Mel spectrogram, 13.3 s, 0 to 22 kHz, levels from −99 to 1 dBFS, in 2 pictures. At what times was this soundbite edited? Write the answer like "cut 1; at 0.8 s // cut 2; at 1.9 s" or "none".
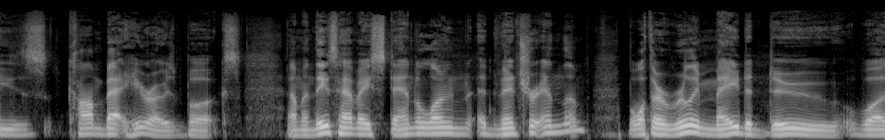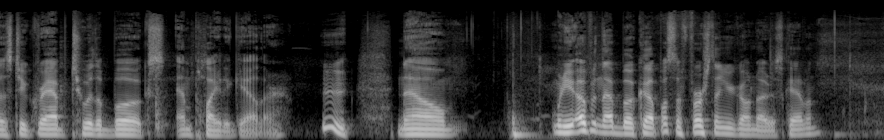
none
